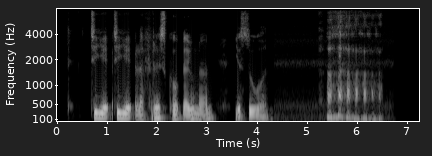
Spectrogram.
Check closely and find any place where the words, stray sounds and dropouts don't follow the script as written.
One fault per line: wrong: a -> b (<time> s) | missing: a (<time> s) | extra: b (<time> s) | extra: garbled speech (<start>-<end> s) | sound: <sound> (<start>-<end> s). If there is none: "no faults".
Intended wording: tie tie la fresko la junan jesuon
sound: laugh (5.2-6.5 s)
